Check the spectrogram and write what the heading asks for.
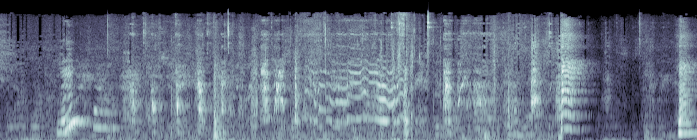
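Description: Dog vocalising: a short rising yip about a second in, then a long wavering whine in the middle, among scattered knocks and scuffs.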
